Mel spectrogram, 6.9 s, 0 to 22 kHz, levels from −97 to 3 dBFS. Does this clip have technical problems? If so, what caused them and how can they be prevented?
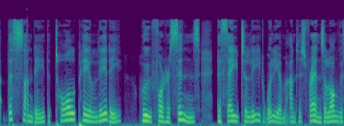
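Yes. At 0.53 to 0.57 s the speech drops to silence for 19 ms and then resumes, a Bluetooth stall. The likely cause is interference delaying packets until the headphones' buffer ran empty. Keeping the phone close and clear of 2.4 GHz congestion prevents it.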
